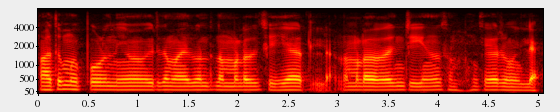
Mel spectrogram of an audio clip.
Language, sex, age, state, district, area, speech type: Malayalam, male, 18-30, Kerala, Wayanad, rural, spontaneous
